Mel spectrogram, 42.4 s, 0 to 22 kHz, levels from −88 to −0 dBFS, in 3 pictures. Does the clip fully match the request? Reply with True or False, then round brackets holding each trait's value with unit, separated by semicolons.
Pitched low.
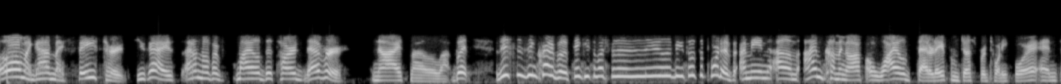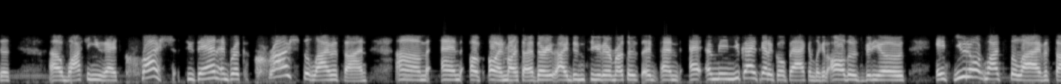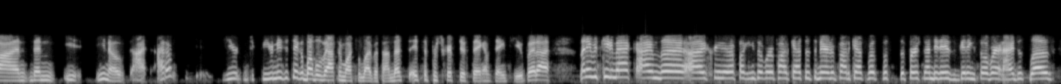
False (250 Hz)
